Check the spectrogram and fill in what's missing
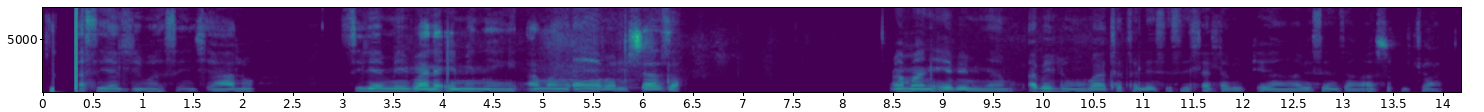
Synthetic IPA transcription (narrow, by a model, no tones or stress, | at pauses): a̰sijaɮiwasɛnd͡ʒʱalɔ | silɛmiβala̰ʔemineŋiamaɲɛ̰ʔajaβaluɬaza̰ | ŋamaɲɛ̰ʔɛβem̩ɲamaaβeluŋuβaatʰatʰalesḭsḭɬa̰ɬaβɛpʰɛ̰ɣaŋaβɛsɛnd͡zʱaŋa̰sɔut͡ʃʼwaːla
